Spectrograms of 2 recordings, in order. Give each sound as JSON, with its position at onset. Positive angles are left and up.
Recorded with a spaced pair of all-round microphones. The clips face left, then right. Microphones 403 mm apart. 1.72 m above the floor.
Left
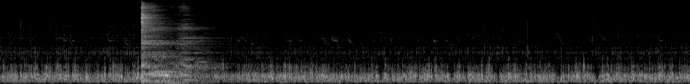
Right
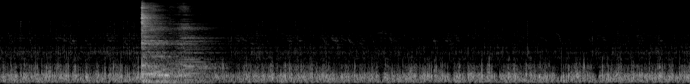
{"t": 1.4, "sound": "a clunk", "side_deg": 30, "distance_m": 1.1}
